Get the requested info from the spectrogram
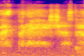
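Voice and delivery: frantic, panicked, lost-sounding whisper. Retelling how the creature searches for his lost ring: imitating Gollum freaking out. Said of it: "he's freaking out".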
